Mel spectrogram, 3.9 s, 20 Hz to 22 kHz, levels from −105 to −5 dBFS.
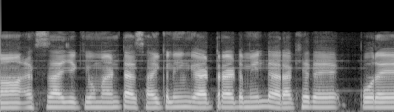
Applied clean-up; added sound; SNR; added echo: neural separator model SepFormer DNS4.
